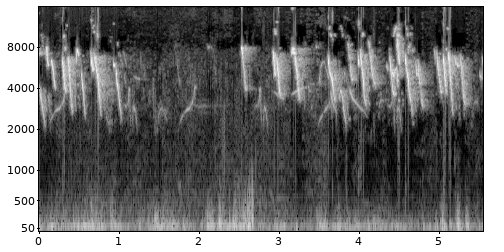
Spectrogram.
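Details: Several free wild saffron finches chattering loudly, dense clusters of high sharp chirps in bursts with a short gap near the middle, over steady low-frequency background rumble.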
